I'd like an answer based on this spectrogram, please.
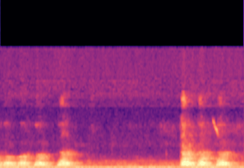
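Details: Charme, a female AKC Cane Corso, barks during a morning training session: a quick run of four sharp, mid-pitched barks, a pause, then three more in fast succession, with a trainer's voice giving commands between them.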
